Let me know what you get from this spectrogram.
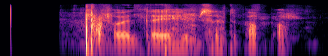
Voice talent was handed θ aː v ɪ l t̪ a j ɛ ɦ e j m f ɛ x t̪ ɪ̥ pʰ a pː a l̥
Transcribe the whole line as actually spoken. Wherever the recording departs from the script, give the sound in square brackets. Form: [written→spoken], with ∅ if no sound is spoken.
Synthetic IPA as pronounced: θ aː v ɪ l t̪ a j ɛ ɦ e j m [f→s] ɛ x t̪ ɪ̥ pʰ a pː a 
